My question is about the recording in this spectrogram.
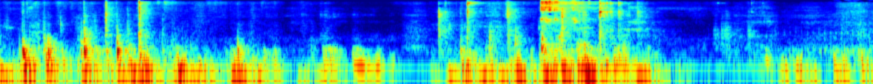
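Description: An American bully puppy playing about on a rug and laminate floor among its toys: a run of light irregular clicks and knocks, with a brief louder rattling burst about four seconds in.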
